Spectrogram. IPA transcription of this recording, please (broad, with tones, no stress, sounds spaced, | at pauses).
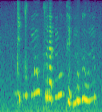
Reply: d i˥˩ ʔ d o˦˥ k̚ m ɯː˥˩ w k r a˦˥ t̚ m uː˥˩ k e˨˩ ʔ n u˦˥ ʔ l u˦˥ n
